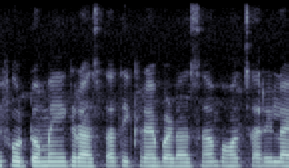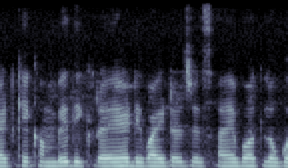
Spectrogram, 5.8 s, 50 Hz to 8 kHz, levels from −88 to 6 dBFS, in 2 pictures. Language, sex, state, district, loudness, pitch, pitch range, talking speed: Hindi, female, Bihar, Vaishali, -19 LUFS, 180 Hz, 175-185 Hz, 205 wpm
